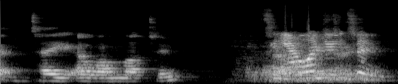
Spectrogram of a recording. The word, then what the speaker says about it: Te Awamutu: Te Awamatu?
